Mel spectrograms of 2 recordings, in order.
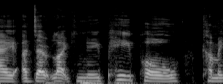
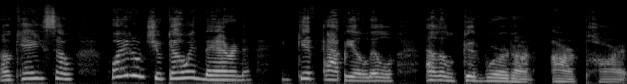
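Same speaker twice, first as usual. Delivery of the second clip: put-on woman's voice, higher and quieter; 4 semitones higher, 5 dB quieter than usual. Putting on a voice to imitate Jill pushing her daughter forward: Jill impression. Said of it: "my nine hundred voice on".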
